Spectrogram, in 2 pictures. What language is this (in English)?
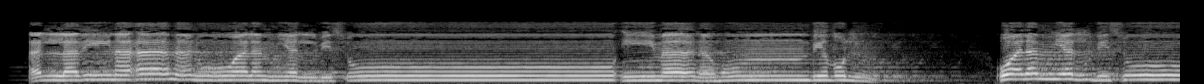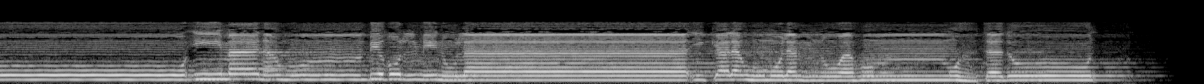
Arabic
